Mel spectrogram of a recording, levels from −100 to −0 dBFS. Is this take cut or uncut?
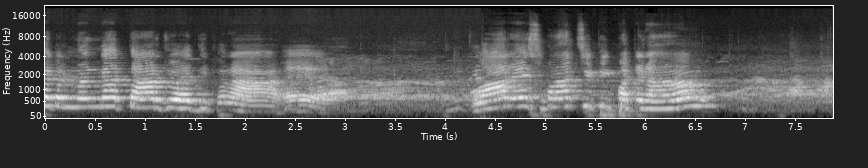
uncut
